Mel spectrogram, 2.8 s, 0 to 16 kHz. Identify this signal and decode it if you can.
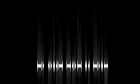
Morse code, heard as a keyed tone, about 43 wpm, 700 Hz. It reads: N4XIX
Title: USA Call Signs - 5 Characters - 2x Character Spacing - 45wpm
